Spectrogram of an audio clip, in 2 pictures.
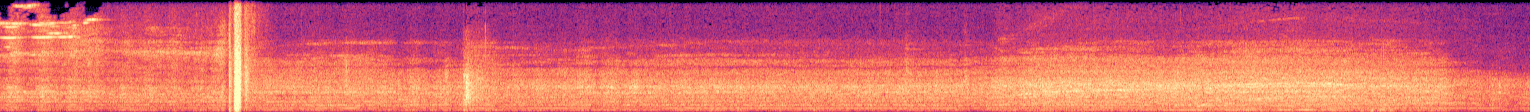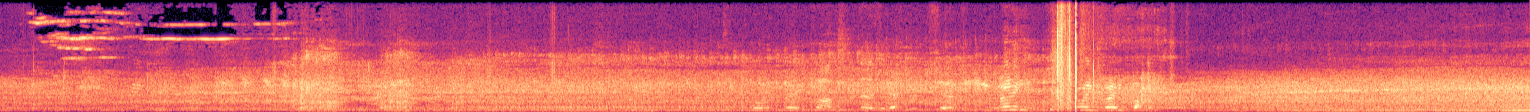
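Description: Garbage truck engine running at a distance with a steady hum, rising in pitch briefly about ten seconds in. Two sharp clicks, one a couple of seconds in and one near the end.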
